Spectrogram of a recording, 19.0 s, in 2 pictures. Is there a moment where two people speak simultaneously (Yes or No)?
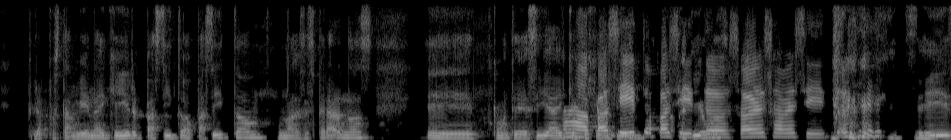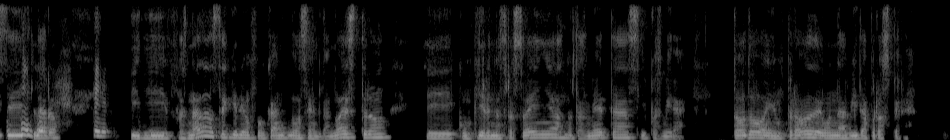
Yes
